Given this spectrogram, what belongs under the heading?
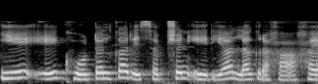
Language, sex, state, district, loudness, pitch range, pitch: Hindi, female, Karnataka, Bangalore, -12 LUFS, 235-275 Hz, 255 Hz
